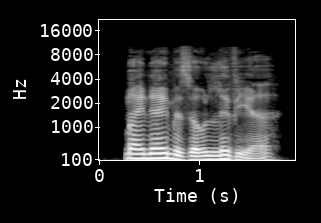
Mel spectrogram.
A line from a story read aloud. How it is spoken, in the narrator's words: said finally, with a shuddering sigh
